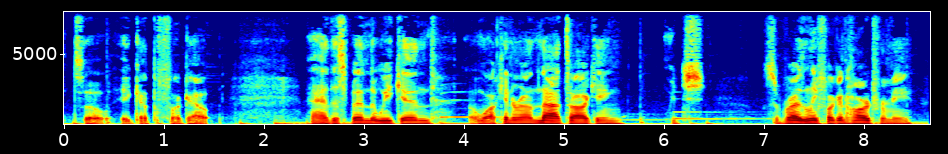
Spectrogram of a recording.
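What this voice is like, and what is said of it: Hoarse, strained voice. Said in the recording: “my voice is a little ugh... my voice was not having any of it”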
